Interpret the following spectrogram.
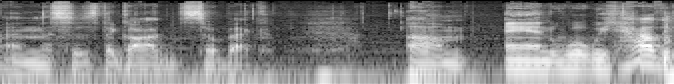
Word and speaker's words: Sobek: this is pronounced um we pronounced this name sobik um and this is the god Sobek um and what we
